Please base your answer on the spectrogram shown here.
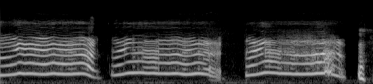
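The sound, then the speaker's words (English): A voice in the animated show The Critic imitates a whale's love call: three long, wavering, high-pitched moaning wails, each sliding downward at the end, loud and with no other sounds around them. “You know the sound whales make when they're in love?”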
